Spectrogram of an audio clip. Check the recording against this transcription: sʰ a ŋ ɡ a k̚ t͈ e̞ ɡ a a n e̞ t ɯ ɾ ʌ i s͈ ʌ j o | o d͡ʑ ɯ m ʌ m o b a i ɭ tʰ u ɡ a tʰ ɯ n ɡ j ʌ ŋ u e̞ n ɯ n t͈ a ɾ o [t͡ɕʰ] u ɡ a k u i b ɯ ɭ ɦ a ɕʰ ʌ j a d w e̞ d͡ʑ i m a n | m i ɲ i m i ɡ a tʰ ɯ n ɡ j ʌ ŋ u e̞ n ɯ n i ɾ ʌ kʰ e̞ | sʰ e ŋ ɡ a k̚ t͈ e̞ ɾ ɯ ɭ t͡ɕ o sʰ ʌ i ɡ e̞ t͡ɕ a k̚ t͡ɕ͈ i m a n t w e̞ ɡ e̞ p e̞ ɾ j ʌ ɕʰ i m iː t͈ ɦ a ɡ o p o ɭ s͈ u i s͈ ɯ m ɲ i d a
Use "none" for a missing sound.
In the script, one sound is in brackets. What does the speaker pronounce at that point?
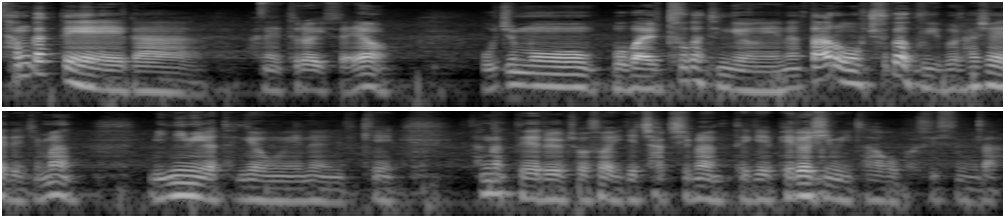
t͡ɕʰ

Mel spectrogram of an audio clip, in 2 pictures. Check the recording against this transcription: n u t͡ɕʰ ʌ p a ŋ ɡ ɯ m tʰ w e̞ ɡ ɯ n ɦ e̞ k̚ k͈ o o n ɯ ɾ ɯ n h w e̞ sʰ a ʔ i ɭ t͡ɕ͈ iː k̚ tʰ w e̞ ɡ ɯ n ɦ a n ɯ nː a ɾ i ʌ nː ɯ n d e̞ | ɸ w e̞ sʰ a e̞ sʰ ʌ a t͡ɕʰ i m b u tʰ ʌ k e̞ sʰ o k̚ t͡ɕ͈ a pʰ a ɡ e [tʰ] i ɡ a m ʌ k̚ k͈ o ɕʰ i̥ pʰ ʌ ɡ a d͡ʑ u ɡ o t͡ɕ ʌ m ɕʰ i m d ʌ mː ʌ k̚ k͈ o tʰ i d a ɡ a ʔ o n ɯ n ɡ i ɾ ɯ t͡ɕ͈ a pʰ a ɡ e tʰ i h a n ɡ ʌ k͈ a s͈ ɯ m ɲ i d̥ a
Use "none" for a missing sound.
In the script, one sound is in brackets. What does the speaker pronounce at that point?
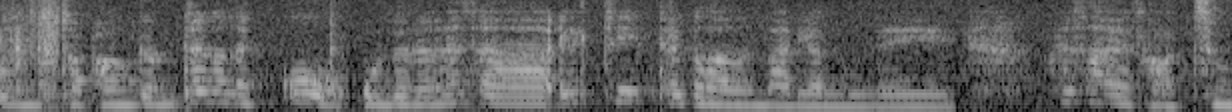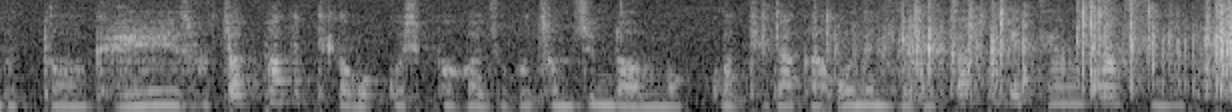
tʰ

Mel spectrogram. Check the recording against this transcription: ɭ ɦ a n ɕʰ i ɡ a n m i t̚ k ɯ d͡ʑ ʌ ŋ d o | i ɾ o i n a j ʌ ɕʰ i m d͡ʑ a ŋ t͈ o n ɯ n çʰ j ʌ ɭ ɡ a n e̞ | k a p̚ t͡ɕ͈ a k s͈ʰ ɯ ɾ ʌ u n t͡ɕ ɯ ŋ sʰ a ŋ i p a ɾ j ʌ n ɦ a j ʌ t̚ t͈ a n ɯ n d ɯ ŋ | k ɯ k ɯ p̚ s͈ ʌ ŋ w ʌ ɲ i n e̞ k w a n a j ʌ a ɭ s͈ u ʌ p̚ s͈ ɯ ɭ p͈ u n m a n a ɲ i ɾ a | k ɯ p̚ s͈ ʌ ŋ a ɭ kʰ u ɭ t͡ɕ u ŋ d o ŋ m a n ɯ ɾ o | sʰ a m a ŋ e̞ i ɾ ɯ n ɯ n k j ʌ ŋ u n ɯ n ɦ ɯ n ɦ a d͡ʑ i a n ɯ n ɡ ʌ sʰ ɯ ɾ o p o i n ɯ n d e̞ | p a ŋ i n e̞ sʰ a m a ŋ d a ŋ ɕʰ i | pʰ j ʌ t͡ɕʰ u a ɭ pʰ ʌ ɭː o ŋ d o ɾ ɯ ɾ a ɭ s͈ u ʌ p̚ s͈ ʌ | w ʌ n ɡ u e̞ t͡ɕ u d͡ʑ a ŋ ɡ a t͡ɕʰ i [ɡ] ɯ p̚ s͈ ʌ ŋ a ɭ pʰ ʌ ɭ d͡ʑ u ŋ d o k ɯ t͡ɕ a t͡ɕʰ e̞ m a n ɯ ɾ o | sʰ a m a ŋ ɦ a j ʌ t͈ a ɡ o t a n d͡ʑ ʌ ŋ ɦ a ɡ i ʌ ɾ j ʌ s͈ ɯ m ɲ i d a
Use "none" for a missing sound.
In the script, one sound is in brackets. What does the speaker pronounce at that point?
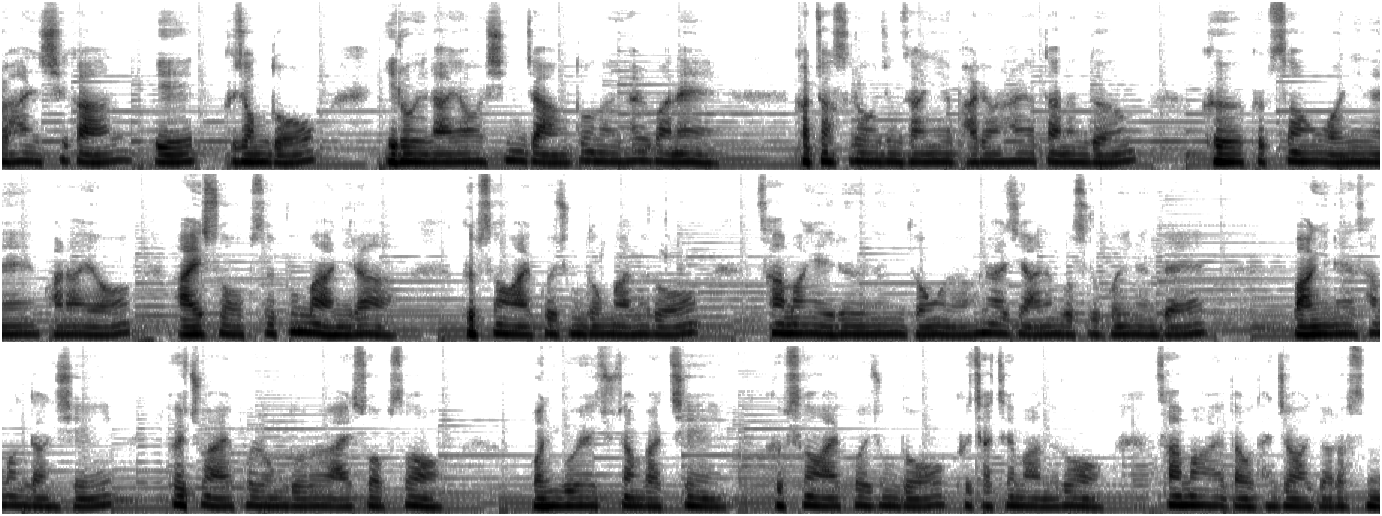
k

